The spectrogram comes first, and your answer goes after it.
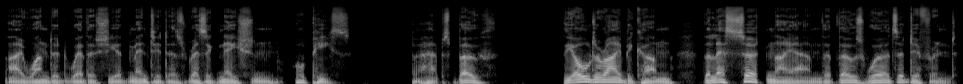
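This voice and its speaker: A man playing a weary, ageing English detective, narrating a literary drama in a measured, solemn, reflective way. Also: rumbling low, lively intonation, no room sound, clean studio sound, heavily acted. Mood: weary, melancholy. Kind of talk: first-person literary audio drama narration.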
